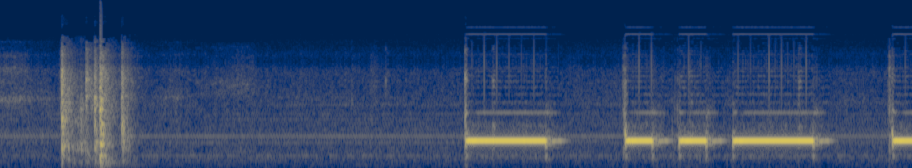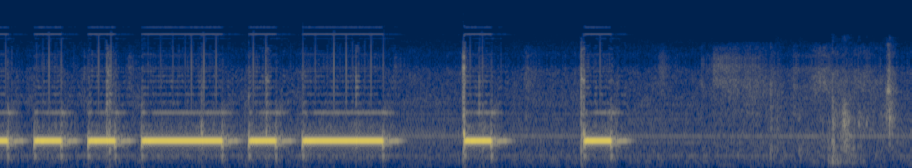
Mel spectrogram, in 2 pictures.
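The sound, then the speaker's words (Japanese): A steady Morse code tone sends the end-of-contact prosign TU (written VA), a short sequence di-di-di-dah-di-dah, a clean single-pitch beep keyed in clear rhythm, with faint clicks and noise before and after. “TU、トトトツートツ、終了、通信終了符号です。”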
